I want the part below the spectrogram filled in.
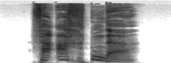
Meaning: inflection of verachtend: 1. strong/mixed nominative masculine singular 2. strong genitive/dative feminine singular 3. strong genitive plural
- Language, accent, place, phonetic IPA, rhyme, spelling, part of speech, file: German, Germany, Berlin, [fɛɐ̯ˈʔaxtn̩dɐ], -axtn̩dɐ, verachtender, adjective, De-verachtender.ogg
